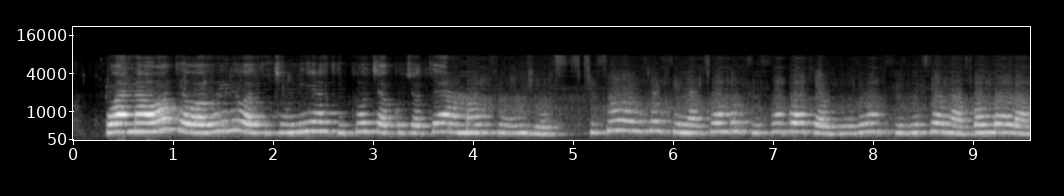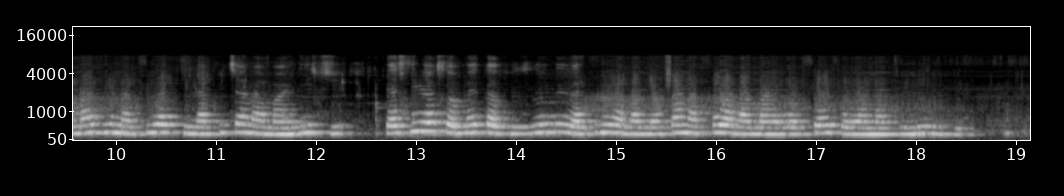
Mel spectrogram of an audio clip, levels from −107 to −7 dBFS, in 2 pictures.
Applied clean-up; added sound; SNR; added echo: neural separator model SepFormer DNS4.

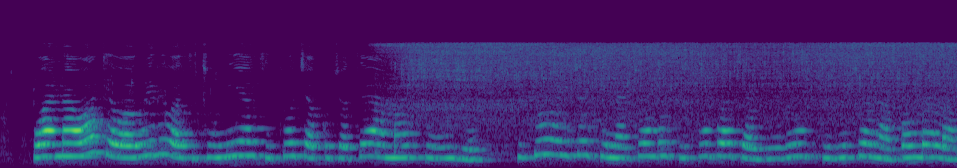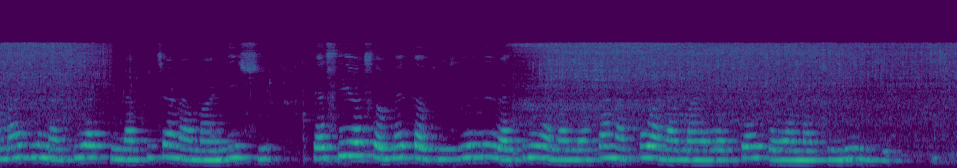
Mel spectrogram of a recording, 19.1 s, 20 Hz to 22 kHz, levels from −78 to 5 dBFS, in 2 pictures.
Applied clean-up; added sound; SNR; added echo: none; Water tap, faucet; 17 dB; reverberation time 0.5 s.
